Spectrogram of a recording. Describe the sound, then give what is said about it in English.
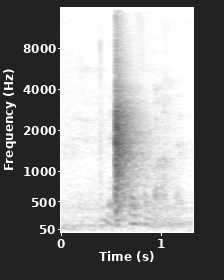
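A single sharp hand clap, made to mark a spot for editing a recording, rings out bright and loud, with a quick decaying tail, over a faint low background hum. “That's me clapping to mark this spot.”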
